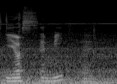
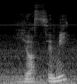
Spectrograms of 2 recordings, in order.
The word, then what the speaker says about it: Yosemite: That one, I didn't say that. I said Yosemite. I read like a Japanese place. Yosemite.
